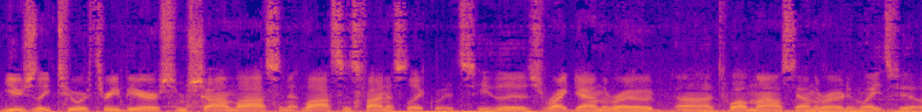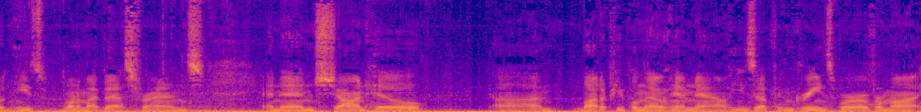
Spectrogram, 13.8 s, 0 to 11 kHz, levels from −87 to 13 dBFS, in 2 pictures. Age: 30-49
